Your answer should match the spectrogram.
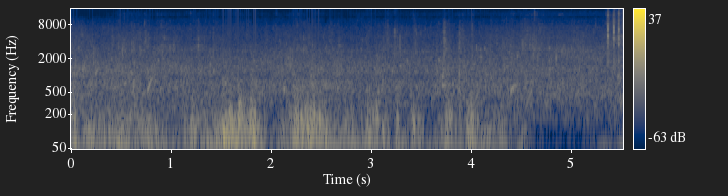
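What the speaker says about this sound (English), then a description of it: "Strangely, it's an upstream wind." Upstream wind gusting by a river during fly fishing, a broad low rumble of buffeting on the microphone with swelling gusts and faint water movement, no voices.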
